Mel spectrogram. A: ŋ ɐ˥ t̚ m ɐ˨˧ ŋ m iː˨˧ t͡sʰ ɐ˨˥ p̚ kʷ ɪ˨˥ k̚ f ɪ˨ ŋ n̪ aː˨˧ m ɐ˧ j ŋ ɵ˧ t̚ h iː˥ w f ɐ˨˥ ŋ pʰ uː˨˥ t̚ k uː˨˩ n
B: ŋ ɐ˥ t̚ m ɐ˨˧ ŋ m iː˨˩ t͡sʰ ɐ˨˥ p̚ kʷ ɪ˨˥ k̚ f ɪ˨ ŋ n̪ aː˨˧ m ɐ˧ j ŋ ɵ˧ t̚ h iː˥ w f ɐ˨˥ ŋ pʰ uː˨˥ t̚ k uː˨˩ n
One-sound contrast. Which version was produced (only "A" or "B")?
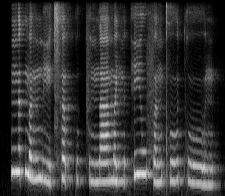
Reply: B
